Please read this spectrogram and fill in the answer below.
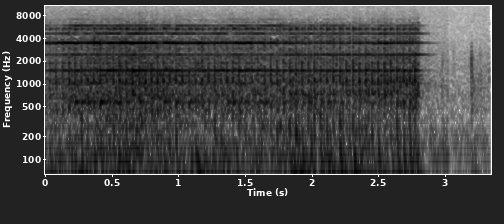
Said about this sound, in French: C'est réveil à 2h du matin. Départ, 3h.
